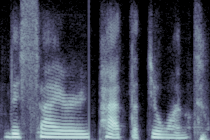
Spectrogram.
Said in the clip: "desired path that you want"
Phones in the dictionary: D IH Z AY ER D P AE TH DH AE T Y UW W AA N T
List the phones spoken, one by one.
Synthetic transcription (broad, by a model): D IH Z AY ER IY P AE T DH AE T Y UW W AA N T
